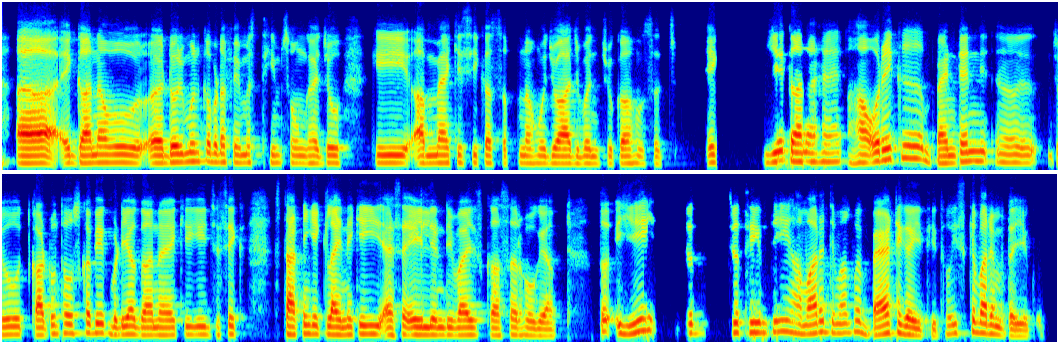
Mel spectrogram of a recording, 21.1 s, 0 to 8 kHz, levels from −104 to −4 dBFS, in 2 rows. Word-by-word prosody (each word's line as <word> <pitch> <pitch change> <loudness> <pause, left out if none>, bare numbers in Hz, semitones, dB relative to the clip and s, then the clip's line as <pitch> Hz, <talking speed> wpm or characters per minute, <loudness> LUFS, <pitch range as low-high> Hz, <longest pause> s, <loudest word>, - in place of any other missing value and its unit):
अ, 130 0 +8
एक 130 0 -1
गाना 135 +1 +4
वो 140 -1 +2
अ, 135 0 +4
डोरेमोन 150 +3 +2
का 160 - 0
बड़ा 150 -1 0
फ़ेमस 140 0 -4 0.2
थीम 135 - -5
सॉन्ग 130 -1 -4
है 130 -1 -2
जो 135 +2 0 0.4
कि 135 0 +2
अब 130 - +3
मैं 135 0 +1
किसी 140 0 -7
का 135 - -2
सपना 130 0 -7
हूँ, 130 +1 -4
जो 130 +1 +1
आज 125 0 +3
बन 125 - -2
चुका 130 0 -1
हूँ 125 - -7
सच' 120 0 -14 0.3
एक 140 0 -1 0.5
ये 155 +5 +3
गाना 160 -1 +4
है, 155 +1 -3
हाँ, 140 +2 0
और 165 +5 +4
एक 195 0 +1 0.4
बेन 130 +1 +2
टेन 165 +3 +1
अ, 140 -4 -4
जो 140 +1 0
कार्टून 135 +4 +1
था - - +1
उसका 165 +1 -1
भी 170 0 +2
एक 165 -2 -4
बढ़िया 145 +2 +2
गाना 135 0 +1
है 130 0 0
कि 140 +2 -3
जैसे 140 +2 -5
एक 145 - -6 0.3
स्टार्टिंग 155 +1 +2
एक 155 0 -3
लाइन 140 -1 +4
है 140 - 0
कि 150 +1 +1
ऐसे 130 0 -1
एलियन 135 0 +2
डिवाइस 135 0 +1
का 130 - 0
असर 130 +1 -3
हो 130 -1 -3
गया। 120 -1 -1 0.5
तो - - 0
ये 160 +7 +2 0.4
जो 165 - 0 0.4
जो 175 - +2
थीम 180 -1 +2
थी 195 +2 -2
हमारे 165 0 +1
दिमाग़ 170 -2 -4
में 175 -8 -3
बैठ 160 +5 +3
गयी 140 -6 +3
थी, 115 - -5
तो 150 - -9
इसके 165 +3 -4
बारे 170 -3 +3
में 140 - -1
बताइए 110 -2 -2
कुछ? 110 - -21
140 Hz, 220 wpm, -23 LUFS, 130-155 Hz, 0.5 s, अ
